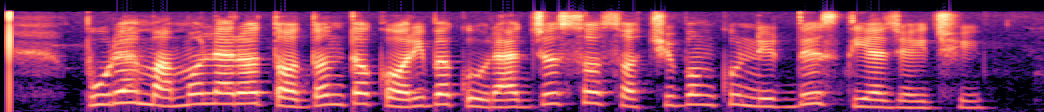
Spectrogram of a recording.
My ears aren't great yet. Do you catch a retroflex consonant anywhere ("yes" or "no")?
no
